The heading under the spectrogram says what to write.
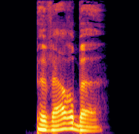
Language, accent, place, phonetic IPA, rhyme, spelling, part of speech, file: German, Germany, Berlin, [bəˈvɛʁbə], -ɛʁbə, bewerbe, verb, De-bewerbe.ogg
- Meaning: inflection of bewerben: 1. first-person singular present 2. first/third-person singular subjunctive I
